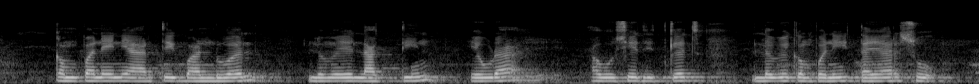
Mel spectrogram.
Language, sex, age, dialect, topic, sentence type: Marathi, male, 18-24, Northern Konkan, banking, statement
